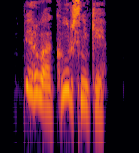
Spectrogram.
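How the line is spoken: Hoarse strained young man's voice. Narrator (Russian): спросил парень сиплым, будто сорванным голосом

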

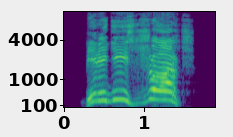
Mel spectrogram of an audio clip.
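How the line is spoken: Shout. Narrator (Russian): крикнул кто-то

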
